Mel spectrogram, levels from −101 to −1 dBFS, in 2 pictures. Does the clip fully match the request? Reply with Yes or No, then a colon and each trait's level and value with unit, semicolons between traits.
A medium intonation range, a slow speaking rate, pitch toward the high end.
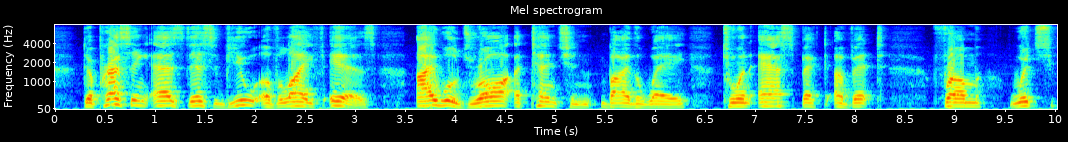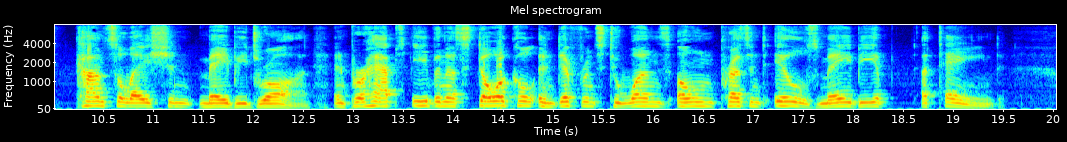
No: average, 3.4 semitones; slow, 115 wpm; low, 135 Hz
